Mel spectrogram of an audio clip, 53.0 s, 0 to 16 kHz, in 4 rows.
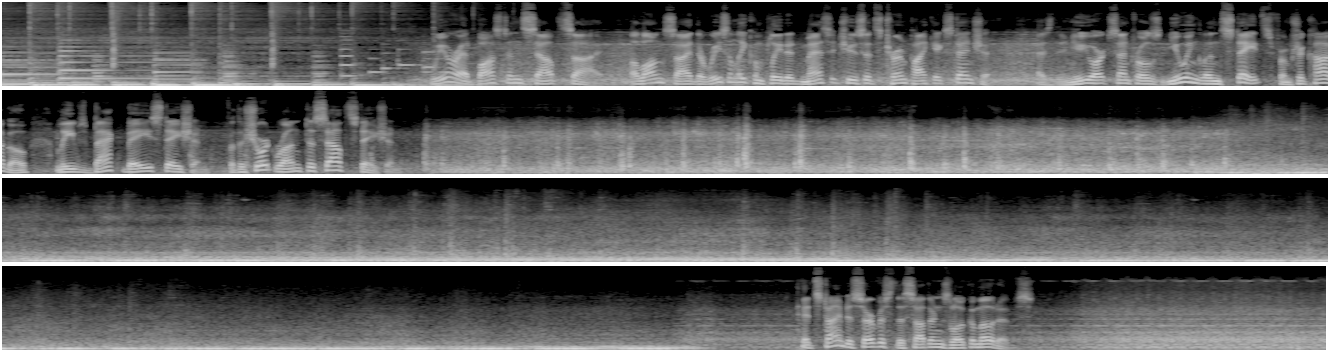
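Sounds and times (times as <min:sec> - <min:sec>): diesel locomotive engine throbbing: 0:00.0 - 0:11.9, 0:17.3 - 0:53.0
train wheels clicking over rail joints: 0:17.4 - 0:45.6.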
